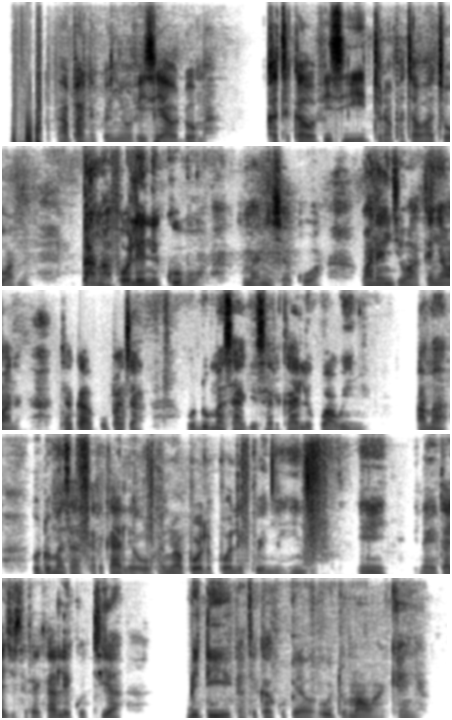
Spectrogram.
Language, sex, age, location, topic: Swahili, male, 18-24, Nakuru, government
